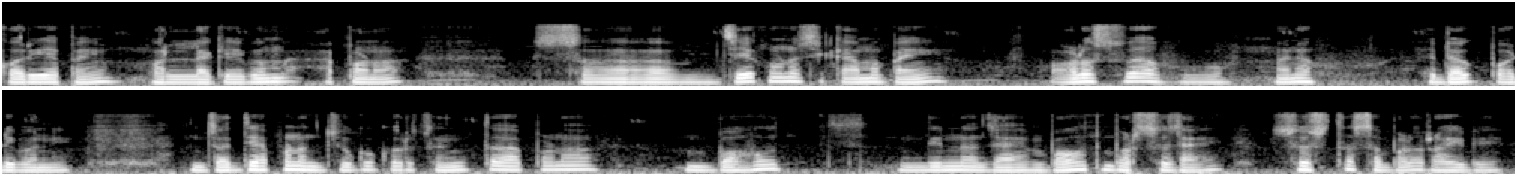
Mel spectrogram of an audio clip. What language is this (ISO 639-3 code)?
ori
